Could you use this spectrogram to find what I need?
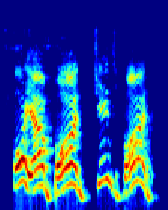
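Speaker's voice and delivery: loud, high Wisconsin accent. Joking with a co-host about a Midwestern spy, as James Bond in a Wisconsin accent. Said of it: "do I'm James Bond in Wisconsin".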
